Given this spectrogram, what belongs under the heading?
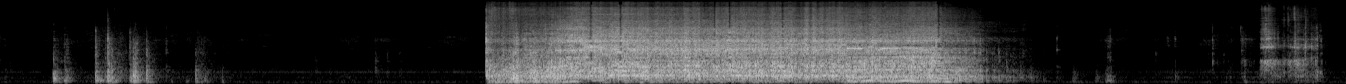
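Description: An electric blender grinds spice paste for milkfish otak-otak, a loud continuous whirring roar for about five seconds that winds down, framed by clattering kitchen handling noises before and after.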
